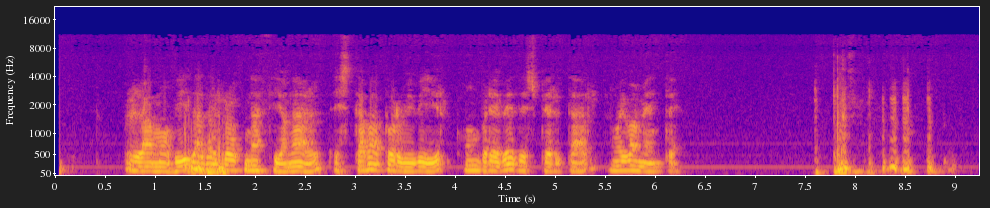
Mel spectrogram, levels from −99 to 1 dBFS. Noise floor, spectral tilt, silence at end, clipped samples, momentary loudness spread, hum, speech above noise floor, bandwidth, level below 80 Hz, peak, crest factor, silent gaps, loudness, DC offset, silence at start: -47 dBFS; -9 dB/octave; 0.25 s; under 0.1%; 12 LU; none; 34 dB; 11 kHz; -30 dBFS; -2 dBFS; 14 dB; none; -14 LUFS; under 0.1%; 0.05 s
